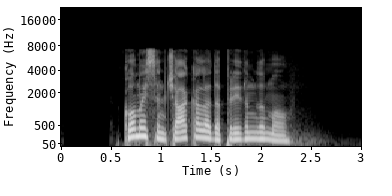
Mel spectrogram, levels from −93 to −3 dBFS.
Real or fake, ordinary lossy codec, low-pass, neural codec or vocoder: real; none; 7.2 kHz; none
